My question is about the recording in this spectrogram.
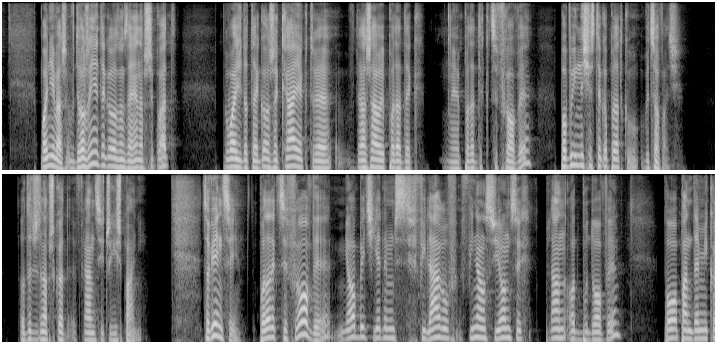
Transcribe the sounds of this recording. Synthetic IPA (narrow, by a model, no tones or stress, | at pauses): pɔɲɛvaʂvd̪ɾɔʐɛɲɛt̪ɛɡɔɾɔzvjɔ̃zaɲanapʂɘkwa̰t̪ | pɾɔvad͡ʑid̪ɔt̪ɛɡɔʐɛkɾajɛkt̪uɾɛvd̪ɾaʐawɘpɔd̪at̪ɛk | pɔd̪at̪ɛkt̪sɘfɾɔvɘ | pɔvʲinːɘɕɛst̪ɛɡɔpɔd̪at̪kṵvɘt̪sɔfa̰t͡ɕ | d̪̥ɔd̪ɔt̪ɘt͡ʂɘt̪ɔnapʂɘ̥kwat̪fɾant̪sʲjit͡ʂɘxʲiʂpa̰ɲḭ | t̪sɔvʲjɛnt̪sɛ̰j | pɔd̪at̪ɛk̚t̪sɘfɾɔvɘmʲjawbɘt͡ɕjɛd̪nɘmsfʲilaɾuffʲinansujɔnt̪sɘxplanɔ̰d̪̚bud̪ɔvɘ | pɔpand̪ɛmʲjikɔ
